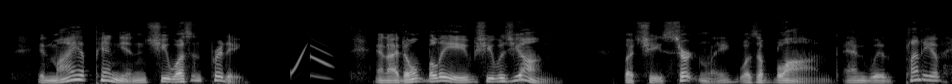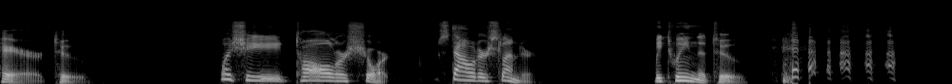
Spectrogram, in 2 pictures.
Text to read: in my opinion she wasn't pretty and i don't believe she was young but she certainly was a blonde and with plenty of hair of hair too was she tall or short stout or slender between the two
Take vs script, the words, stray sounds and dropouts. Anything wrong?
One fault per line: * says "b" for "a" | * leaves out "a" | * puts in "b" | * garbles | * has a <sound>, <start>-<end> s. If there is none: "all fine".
* has a chirp, 2.9-3.4 s
* leaves out "of hair"
* has a laugh, 17.2-18.5 s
